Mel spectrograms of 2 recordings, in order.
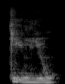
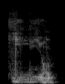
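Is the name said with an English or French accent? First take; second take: French; French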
